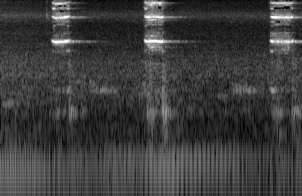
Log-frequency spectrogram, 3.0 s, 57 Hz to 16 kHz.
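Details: Mahindra KUV100 front right wheel spun by hand: sharp high metallic squeals in short bursts about once a second, heard while driving as a metal-touch sound; pad about half worn, wear indicator contact from a seized slide pin.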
